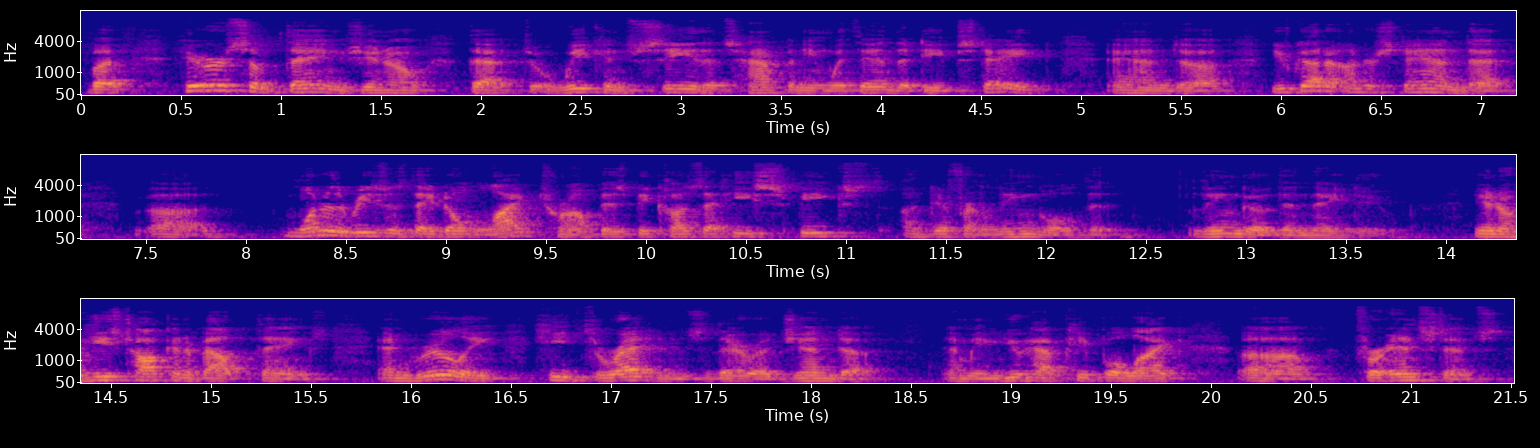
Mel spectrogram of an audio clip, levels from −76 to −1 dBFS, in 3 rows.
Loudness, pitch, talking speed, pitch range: -29 LUFS, 115 Hz, 185 wpm, 105-130 Hz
